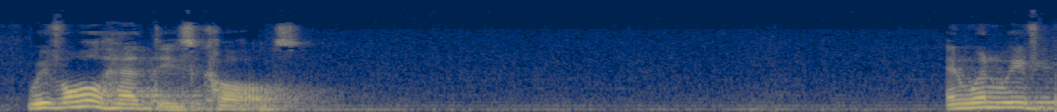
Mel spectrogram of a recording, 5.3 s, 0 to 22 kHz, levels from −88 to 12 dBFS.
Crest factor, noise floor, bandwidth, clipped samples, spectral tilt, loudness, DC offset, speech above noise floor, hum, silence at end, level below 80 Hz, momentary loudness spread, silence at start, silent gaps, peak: 18 dB; -50 dBFS; 9.8 kHz; under 0.1%; -7 dB/octave; -17 LUFS; under 0.1%; 34 dB; none; 0 s; -52 dBFS; 13 LU; 0.15 s; none; -2 dBFS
